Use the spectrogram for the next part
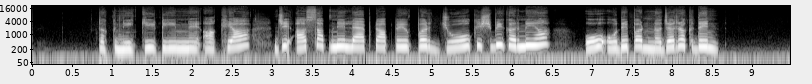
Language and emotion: Dogri, fearful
